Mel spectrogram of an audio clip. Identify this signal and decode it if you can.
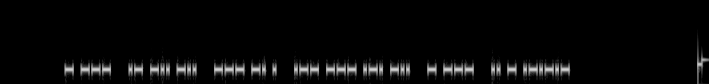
Morse code, heard as a keyed tone, about 42 wpm, 700 Hz. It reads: TO ADD ONE WORD TO IT.
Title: Sentences from Top 1000 Words - Review Part 1 - 45wpm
